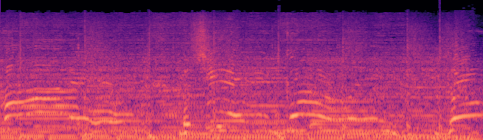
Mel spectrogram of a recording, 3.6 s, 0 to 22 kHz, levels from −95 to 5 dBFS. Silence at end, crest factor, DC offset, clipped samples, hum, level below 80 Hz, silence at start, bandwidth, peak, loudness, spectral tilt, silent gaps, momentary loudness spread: 0 s; 14 dB; under 0.1%; under 0.1%; none; -28 dBFS; 0 s; 16 kHz; -4 dBFS; -19 LUFS; -5.5 dB/octave; none; 3 LU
